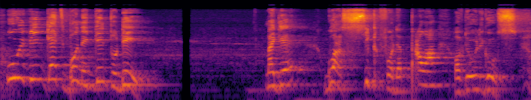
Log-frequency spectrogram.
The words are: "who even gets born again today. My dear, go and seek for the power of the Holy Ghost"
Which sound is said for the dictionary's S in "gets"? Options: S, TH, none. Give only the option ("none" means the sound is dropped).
none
